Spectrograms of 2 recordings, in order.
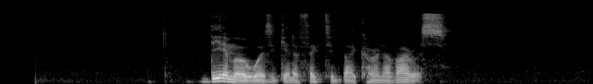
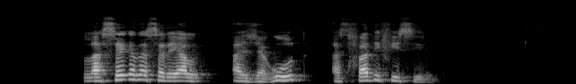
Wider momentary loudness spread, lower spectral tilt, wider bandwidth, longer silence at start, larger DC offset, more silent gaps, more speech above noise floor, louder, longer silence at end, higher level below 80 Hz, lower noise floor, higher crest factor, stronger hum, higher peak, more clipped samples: about the same, 13 LU vs 14 LU; first, -6.5 dB/octave vs -5 dB/octave; first, 11.5 kHz vs 10 kHz; first, 2 s vs 0.85 s; neither; neither; second, 44 dB vs over 67 dB; about the same, -22 LUFS vs -24 LUFS; about the same, 1.5 s vs 1.45 s; first, -48 dBFS vs -76 dBFS; second, -64 dBFS vs under -90 dBFS; about the same, 20 dB vs 20 dB; neither; about the same, -4 dBFS vs -6 dBFS; neither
